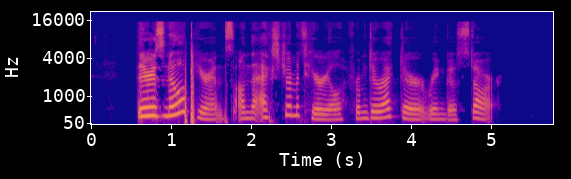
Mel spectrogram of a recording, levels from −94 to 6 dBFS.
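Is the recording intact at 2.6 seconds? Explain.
Yes, at 2.6 seconds the audio is intact, with no dropout, click, distortion or other technical fault at that point.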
